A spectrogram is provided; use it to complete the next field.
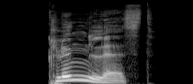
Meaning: second-person singular subjunctive I of klüngeln
- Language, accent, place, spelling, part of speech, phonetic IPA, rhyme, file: German, Germany, Berlin, klünglest, verb, [ˈklʏŋləst], -ʏŋləst, De-klünglest.ogg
